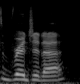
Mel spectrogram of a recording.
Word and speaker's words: Brigida: It's Brigida.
